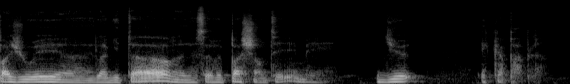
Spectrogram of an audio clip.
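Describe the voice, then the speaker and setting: A man's dark, mellow tone comes through as he talks fairly slowly. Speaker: religious brother, evangelist. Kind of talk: personal testimony to camera. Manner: friendly, warm.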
